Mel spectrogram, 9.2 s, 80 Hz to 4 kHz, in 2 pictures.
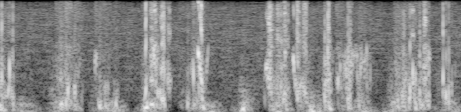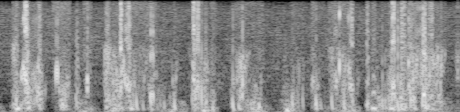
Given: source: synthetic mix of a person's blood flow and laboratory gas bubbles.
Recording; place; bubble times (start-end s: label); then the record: Doppler ultrasound of blood flow; precordium
0.00-0.19 s: bubbles
0.57-0.86 s: bubbles
0.96-1.24 s: bubbles
1.44-1.75 s: bubbles
1.81-2.11 s: bubbles
2.65-3.12 s: bubbles
3.20-3.73 s: bubbles
3.97-4.35 s: bubbles
4.42-4.58 s: bubbles
4.75-5.11 s: bubbles
5.16-5.34 s: bubbles
5.38-5.55 s: bubbles
5.67-6.43 s: bubbles
6.52-6.81 s: bubbles
6.94-7.28 s: bubbles
7.54-7.69 s: bubbles
7.74-7.88 s: bubbles
7.91-8.23 s: bubbles
8.29-9.09 s: bubbles
9.19-9.22 s: bubbles
From the record:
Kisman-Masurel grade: 342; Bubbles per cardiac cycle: rolling drumbeat, 9 or more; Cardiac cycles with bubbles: 100%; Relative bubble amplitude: moderate (0.250 to 0.450); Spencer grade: 3 (all of the cardiac periods contain showers or single bubble signals, but not dominating or overriding the cardiac motion signals); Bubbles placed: anywhere in the cardiac cycle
